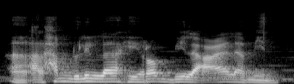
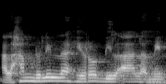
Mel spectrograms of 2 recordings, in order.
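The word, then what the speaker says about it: الحمد لله رب العالمين: Di ayat di depan deh, Alhamdulillahi Rabbil Alamin. Tapi ada orang bacanya pakai alif biasa. Alhamdulillahi Rabbil Alamin. Itu artinya udah beda Mas ternyata.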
